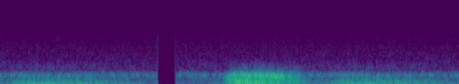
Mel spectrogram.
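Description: Soft, low rustling breath noise that swells briefly on inhalation and fades on exhalation, with a short silent gap: normal vesicular breath sounds.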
